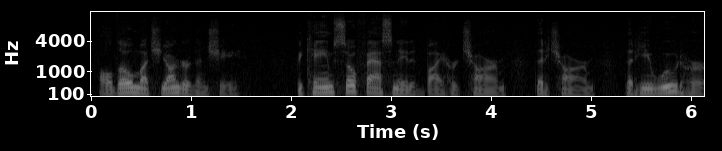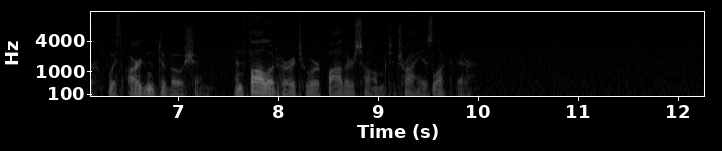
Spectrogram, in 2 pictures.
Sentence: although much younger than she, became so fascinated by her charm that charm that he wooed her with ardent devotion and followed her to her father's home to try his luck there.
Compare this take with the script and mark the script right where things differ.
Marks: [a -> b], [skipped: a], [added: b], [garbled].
although much younger than she, became so fascinated by her charm that charm that he wooed her with ardent devotion and followed her to her father's home to try his luck there.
